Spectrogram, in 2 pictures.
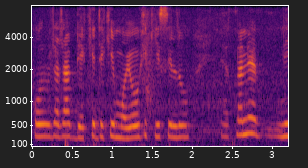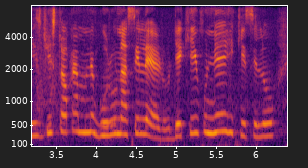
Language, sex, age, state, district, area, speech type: Assamese, female, 30-45, Assam, Nalbari, rural, spontaneous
